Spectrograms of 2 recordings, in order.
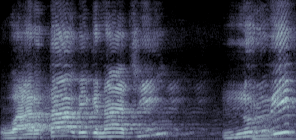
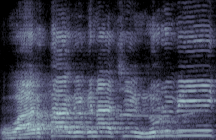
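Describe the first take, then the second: First: There is a pause before नुरवी. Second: नुरवी runs on without a pause. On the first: नुरवी begins the next phrase. The speaker calls it wrong. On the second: The news of obstacles is destroyed. The speaker calls it right.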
